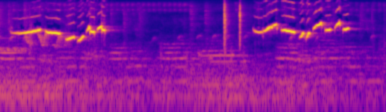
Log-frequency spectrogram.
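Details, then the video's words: Female Oriental magpie-robin call used to make males sing: two bursts of loud, clear whistles, each sliding up and down in short phrases, separated by a pause with a sharp double click. "Suara Murai batu betina gacor terapi penggacor"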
